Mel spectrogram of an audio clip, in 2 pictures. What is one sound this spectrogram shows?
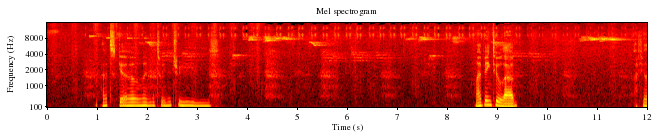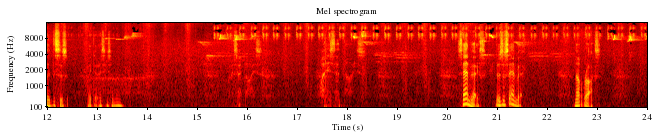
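A young man talks close into a microphone, in short bursts.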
